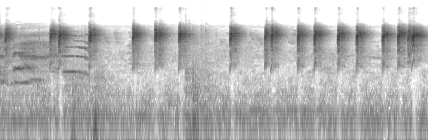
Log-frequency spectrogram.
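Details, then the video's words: Flycatcher in active song, beginning with a few descending whistled notes, then many loud, harsh chirps, evenly spaced about twice a second, over faint background hum. "Burung sikatan sangat gacor"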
